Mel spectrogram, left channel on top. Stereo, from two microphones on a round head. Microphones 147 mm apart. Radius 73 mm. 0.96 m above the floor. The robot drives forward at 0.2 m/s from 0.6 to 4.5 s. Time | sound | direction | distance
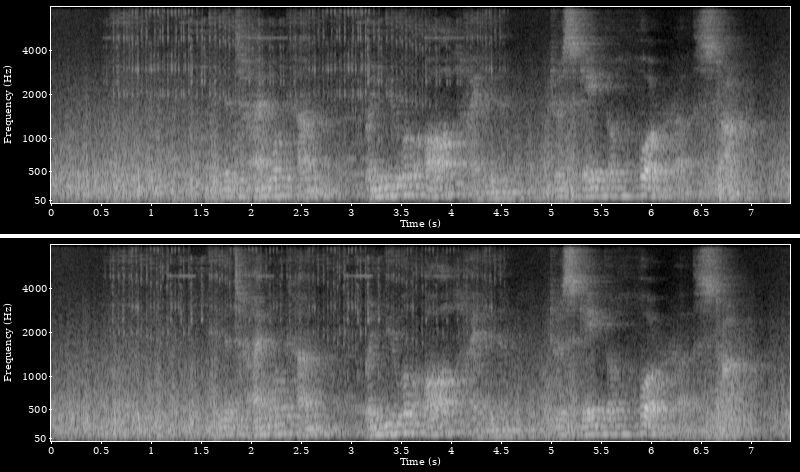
1.6 | a man speaking | 50° right (ahead or behind) | 0.7 m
